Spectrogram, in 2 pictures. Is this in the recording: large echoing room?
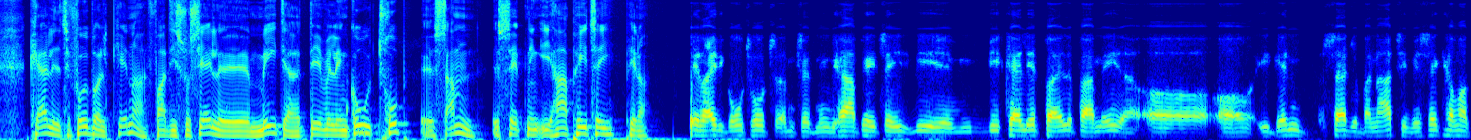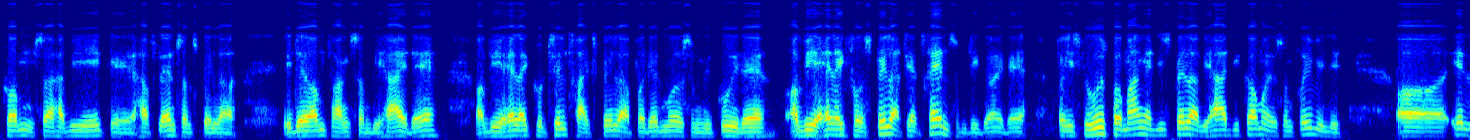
no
